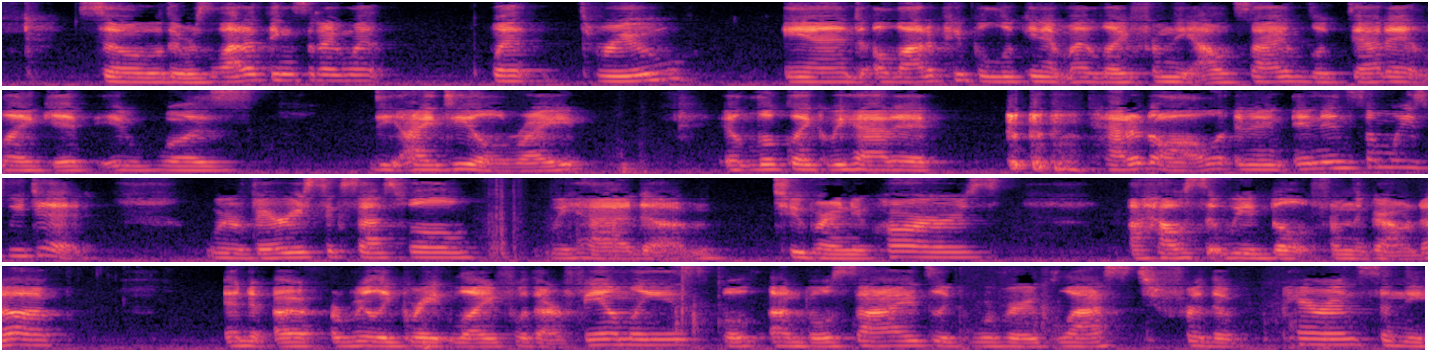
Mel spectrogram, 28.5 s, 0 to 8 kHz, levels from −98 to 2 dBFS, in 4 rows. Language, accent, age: English, American, 30-49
